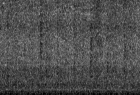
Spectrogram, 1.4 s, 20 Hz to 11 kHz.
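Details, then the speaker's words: 1946 Plymouth Special De Luxe sedan, inline six, already warm from indoor storage, unchoked: low, smooth, even idle with no misses, knocks or ticks; normal idle. "Slip around to the back in here, how smooth that inline 6 runs."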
